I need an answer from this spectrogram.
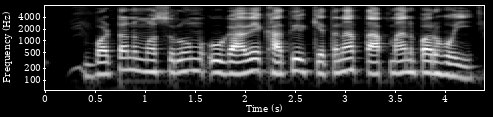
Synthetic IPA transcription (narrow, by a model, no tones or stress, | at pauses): bəʈənməsɾuːmuɡaʋekʰat̪iɾket̪nat̪apmanpəɾɦoːi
